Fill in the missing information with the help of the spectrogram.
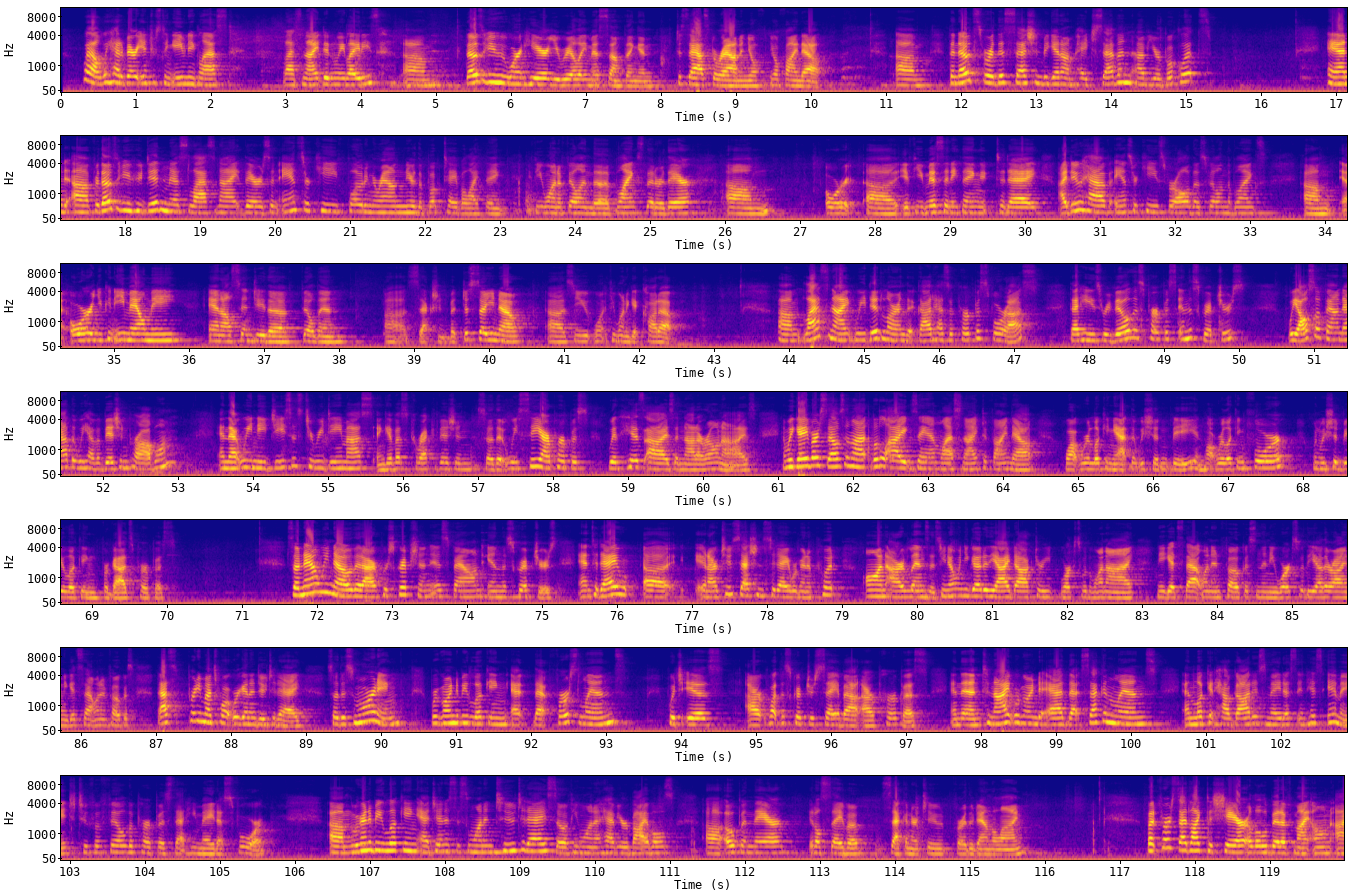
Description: At the end of April I spoke at our Presbytery women's spring retreat on finding our purpose.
